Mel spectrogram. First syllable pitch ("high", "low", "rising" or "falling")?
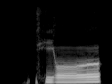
rising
